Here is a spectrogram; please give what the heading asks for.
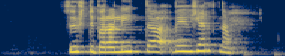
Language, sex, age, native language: Icelandic, male, 12, Icelandic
